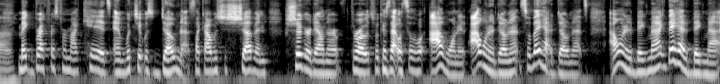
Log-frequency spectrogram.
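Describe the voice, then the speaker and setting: A woman speaks very fast at a medium pitch, with lively intonation and vocal fry. The recording is very clean, with a silent background. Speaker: weight loss influencer. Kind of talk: casual chat. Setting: studio. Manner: loud.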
